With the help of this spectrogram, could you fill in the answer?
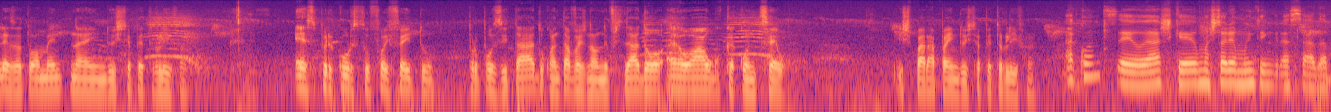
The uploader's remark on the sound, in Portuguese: Neste um episódio especial, gravado no terraço de um prédio nos Combatentes.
